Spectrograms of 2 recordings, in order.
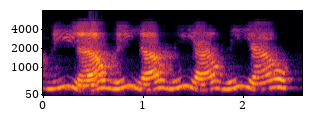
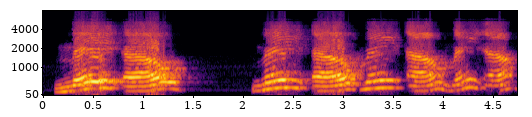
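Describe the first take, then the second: First: "meow" as one high, rising cat-like word; run together. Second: "May ow" as two split sounds, high; sounded out. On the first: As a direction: glide "meow" upward, over and over. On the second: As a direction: stretch "May" and "ow" apart, pitched up. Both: Shown as a demonstration. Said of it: "this is what it sounds like".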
